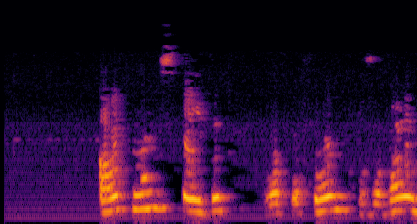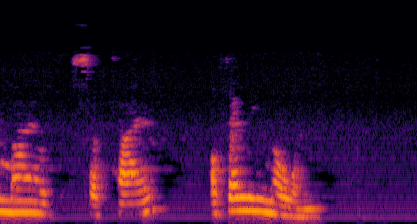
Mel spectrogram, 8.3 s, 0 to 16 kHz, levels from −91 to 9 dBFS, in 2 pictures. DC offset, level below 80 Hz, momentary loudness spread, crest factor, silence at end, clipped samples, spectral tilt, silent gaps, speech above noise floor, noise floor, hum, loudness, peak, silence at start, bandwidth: under 0.1%; -60 dBFS; 15 LU; 14 dB; 1 s; under 0.1%; -7 dB/octave; none; 43 dB; -57 dBFS; 50 Hz at -40 dBFS; -15 LUFS; 0 dBFS; 1 s; 6.6 kHz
